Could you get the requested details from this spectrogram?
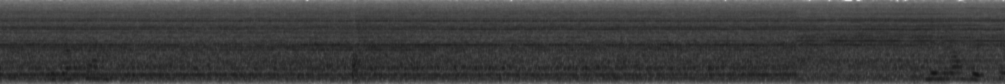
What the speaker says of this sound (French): Je vais bien mixer.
